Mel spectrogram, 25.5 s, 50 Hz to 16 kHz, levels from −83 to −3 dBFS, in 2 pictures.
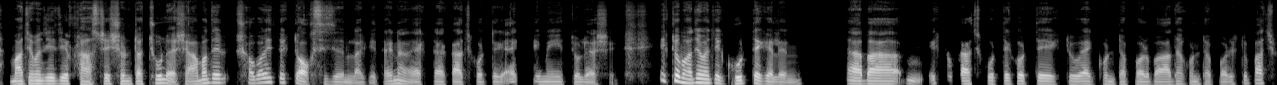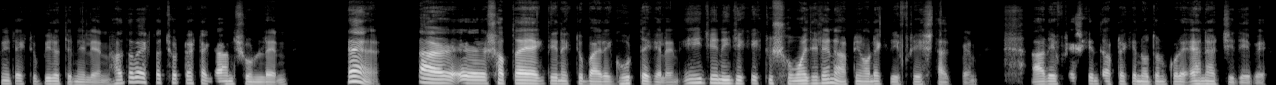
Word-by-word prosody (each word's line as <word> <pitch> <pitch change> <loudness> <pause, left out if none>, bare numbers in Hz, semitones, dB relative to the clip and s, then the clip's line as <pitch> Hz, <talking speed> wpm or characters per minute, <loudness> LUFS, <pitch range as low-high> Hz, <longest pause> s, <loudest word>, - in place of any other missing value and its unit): মাঝে, 120 +3 +5
মাঝে 130 0 +4
যে - - +6
ফ্রাস্ট্রেশন 115 +2 +1
টা 115 - +5
চলে 155 0 +4
আসে, - - -4
আমাদের 165 +6 +3 0.2
সবারই 165 +5 +1
তো - - -8
একটু 170 - -2
অক্সিজেন 105 -3 -4
লাগে, 85 -1 -7
তাই 115 - -2
না? - - +1 0.2
একটা 110 - -7
কাজ - - +2
করতে - - -5 0.2
একঘেয়েমি 105 -1 -6 0.2
চলে 100 -3 -2
আসে। - - -9 0.5
একটু 250 -1 +3
মাঝে, 160 +1 +4
মাঝে 160 -1 +3
ঘুরতে 135 +1 +3
গেলেন 100 -3 0 0.6
অ্যা 125 -2 +6
বা 120 - +7 0.3
উম - - -3 0.2
একটু - - -17
কাজ 120 0 +3
করতে, 130 -1 -3
করতে 120 0 0
একটু 115 - -9 0.2
১ 110 - -10
ঘন্টা 110 -2 -5
পর 110 - 0
বা - - 0
১/২ 110 +3 -5
ঘন্টা 110 0 -6
পর 105 - -4
একটু 115 - -10
৫ 145 -1 0
এর - - -14
মিনিট 130 -2 -5
একটু 115 - -12
বিরতি 120 -2 -1
নিলেন। 95 -2 -4
হয়তোবা 195 +8 0
একটা 170 - -4
ছোট্ট 165 - -4
একটা 140 - -3
গান 120 0 +3
শুনলেন, 100 -3 -1 0.7
হ্যাঁ? 220 -3 +7 0.6
আর 155 -2 +10 0.2
এ - - +6 0.3
সপ্তাহে 140 -1 +6
১ 125 - -4
দিন 130 -1 +1
একটু - - -8
বাইরে 110 0 +3
ঘুরতে 135 +2 -1
গেলেন। 95 -1 -4 0.2
এইযে 165 -1 -1
নিজেকে 140 -1 -1
একটু 145 - -8
সময় 130 +1 +2
দিলেনা 155 +3 0
আপনি 120 - -7
অনেক 115 0 -2
রিফ্রেশ 100 +1 -6
থাকবেন। - - -8 0.6
আর 110 - +3
রিফ্রেশ 125 +2 -6
কিন্তু 125 -1 -5
আপনাকে 115 +2 -6
নতুন 110 +1 -3
করে 110 -1 0
এনার্জি 115 -5 -3
দেবে। 85 -1 -5
120 Hz, 190 wpm, -24 LUFS, 110-140 Hz, 0.7 s, আর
